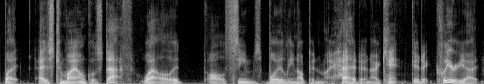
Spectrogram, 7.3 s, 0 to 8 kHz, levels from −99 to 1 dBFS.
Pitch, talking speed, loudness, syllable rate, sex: 115 Hz, 175 wpm, -22 LUFS, 3.8 syllables/s, male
